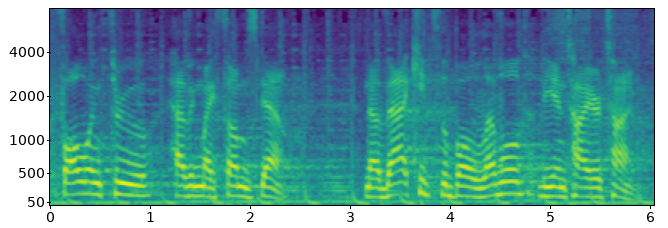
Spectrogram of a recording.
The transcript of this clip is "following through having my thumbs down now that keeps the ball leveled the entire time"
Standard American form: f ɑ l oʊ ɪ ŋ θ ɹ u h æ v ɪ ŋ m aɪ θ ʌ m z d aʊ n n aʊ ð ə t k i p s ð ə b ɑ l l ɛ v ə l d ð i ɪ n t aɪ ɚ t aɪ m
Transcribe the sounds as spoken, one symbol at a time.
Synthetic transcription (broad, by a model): f ɑ l oʊ ɪ ŋ θ ɹ u h æ v ɪ ŋ m aɪ θ ʌ m z d aʊ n n aʊ ð ə t k i p s ð ə b ɑ l l ɛ v l d ð i ɪ n t aɪ ɚ t aɪ m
